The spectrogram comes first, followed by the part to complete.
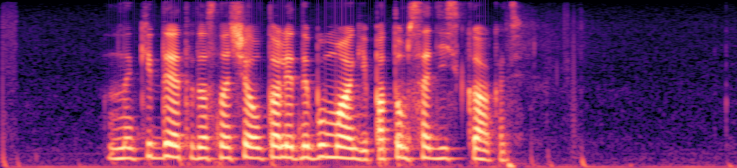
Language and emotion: Russian, angry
